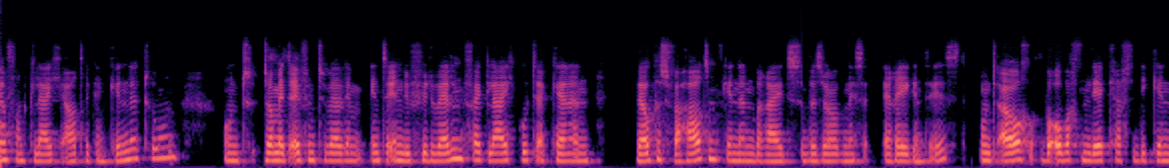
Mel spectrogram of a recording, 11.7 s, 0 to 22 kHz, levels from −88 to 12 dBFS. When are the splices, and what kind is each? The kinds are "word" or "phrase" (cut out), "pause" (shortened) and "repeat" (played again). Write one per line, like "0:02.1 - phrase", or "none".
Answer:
0:01.4 - word
0:02.6 - word
0:07.2 - word
0:08.0 - word
0:09.7 - pause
